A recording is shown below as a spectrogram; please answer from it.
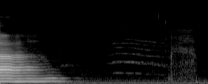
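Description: A man's chanted note, held steady and fading out over the first second. About a second in comes a faint, short, high-pitched call.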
